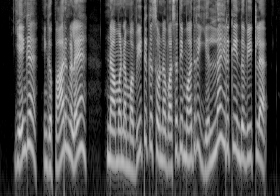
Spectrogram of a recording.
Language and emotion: Tamil, surprised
